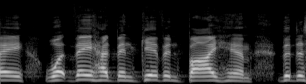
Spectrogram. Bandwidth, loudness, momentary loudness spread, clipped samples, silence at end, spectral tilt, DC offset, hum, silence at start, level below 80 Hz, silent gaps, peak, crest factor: 14 kHz; -21 LUFS; 9 LU; under 0.1%; 0 s; -4.5 dB/octave; under 0.1%; none; 0 s; -88 dBFS; none; -4 dBFS; 16 dB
